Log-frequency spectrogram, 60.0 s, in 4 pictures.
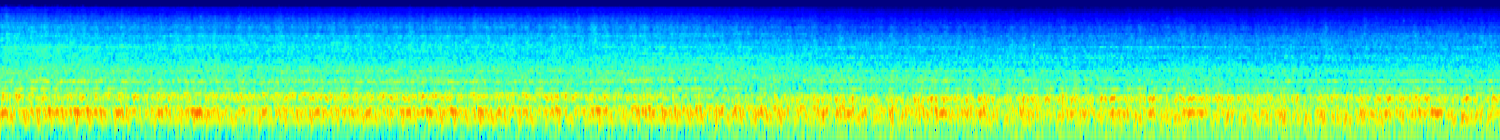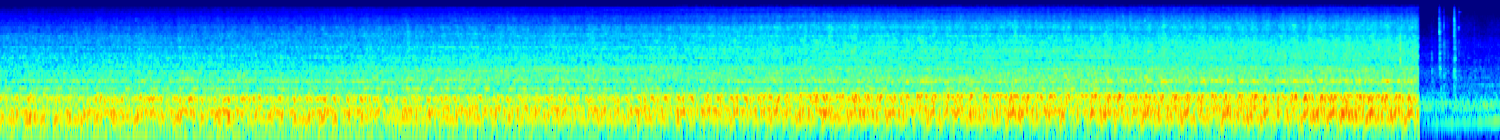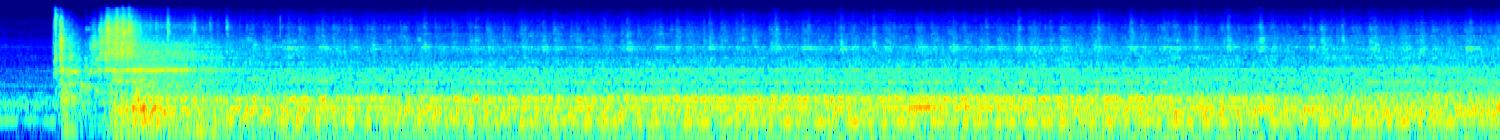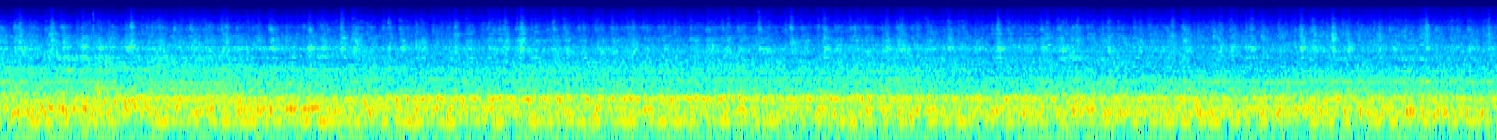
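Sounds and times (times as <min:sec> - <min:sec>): car engine idling: 0:00.0 - 0:59.9
engine starting: 0:30.5 - 0:32.6.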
